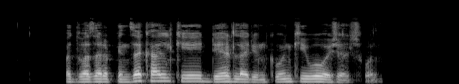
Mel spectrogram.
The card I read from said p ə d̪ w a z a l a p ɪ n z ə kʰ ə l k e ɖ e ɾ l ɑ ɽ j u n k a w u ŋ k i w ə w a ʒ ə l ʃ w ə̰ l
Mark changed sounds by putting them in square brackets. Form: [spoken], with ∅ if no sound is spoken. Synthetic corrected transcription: p ə d̪ w a z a [ɾ] a p ɪ n z ə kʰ [ɑ] l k e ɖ e ɾ l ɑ [ɾ] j u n k a w u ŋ k i w ə w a ʒ ə l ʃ w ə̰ l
